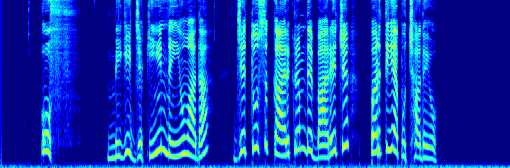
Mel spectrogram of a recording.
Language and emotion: Dogri, disgusted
